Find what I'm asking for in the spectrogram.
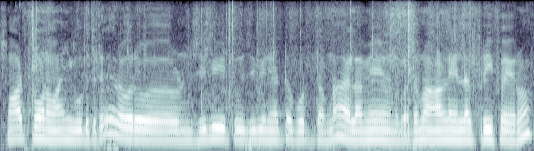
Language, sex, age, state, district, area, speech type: Tamil, male, 30-45, Tamil Nadu, Tiruvarur, rural, spontaneous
